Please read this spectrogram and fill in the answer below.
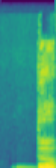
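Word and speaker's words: the: तो जब कभी भी कॉन्सोनेंट स्टार्टिंग नाउन आएगा, ठीक है, कॉन्सोनेंट स्टार्टिंग नाउन आएगा और उससे पहले अगर द आता है तो उसको हम लोग द प्रोनाउंस करेंगे, ठीक है।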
